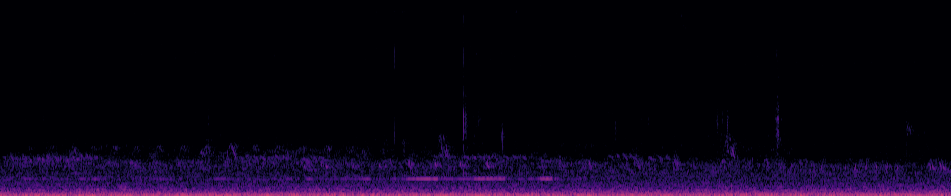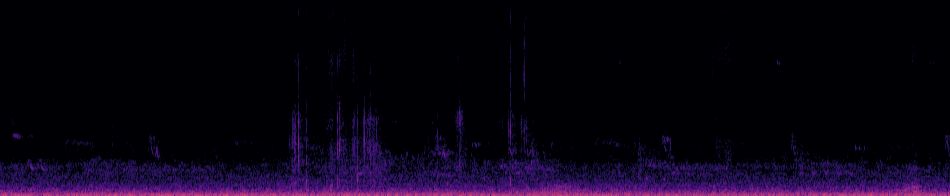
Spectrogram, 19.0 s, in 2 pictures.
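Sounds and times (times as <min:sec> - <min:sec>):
thin steady whistle: 0:02.1 - 0:05.8.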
